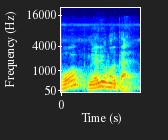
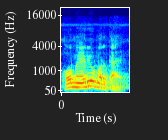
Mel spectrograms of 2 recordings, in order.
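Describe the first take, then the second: First: The words are reduced and run together. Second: The words are reduced and run together.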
